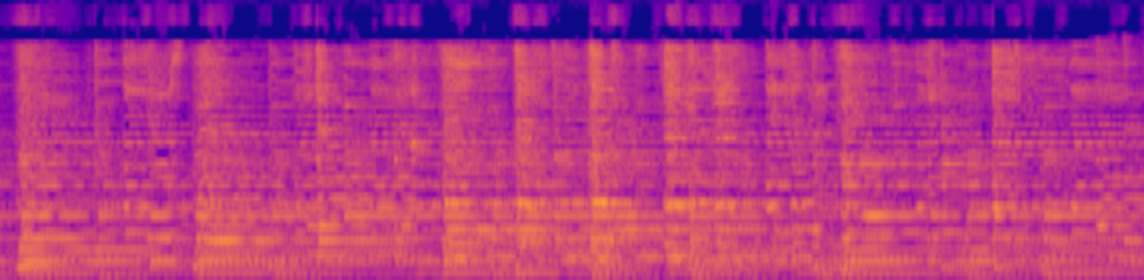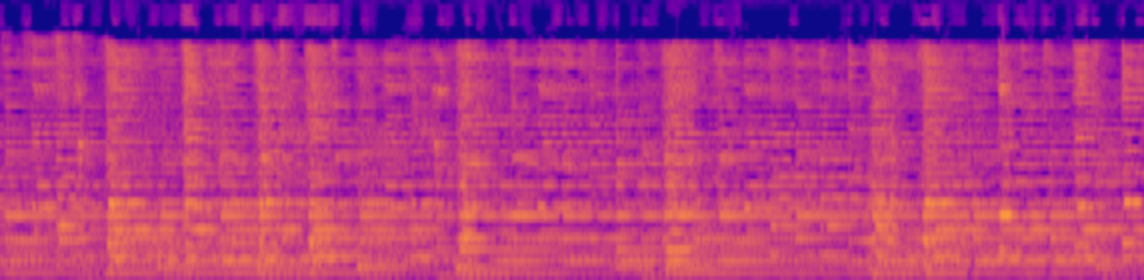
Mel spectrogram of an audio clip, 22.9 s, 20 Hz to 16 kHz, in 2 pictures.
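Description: Unplugged 12-string acoustic guitar playing an arpeggiated open-string piece in D, with picked notes ringing over low notes held underneath.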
